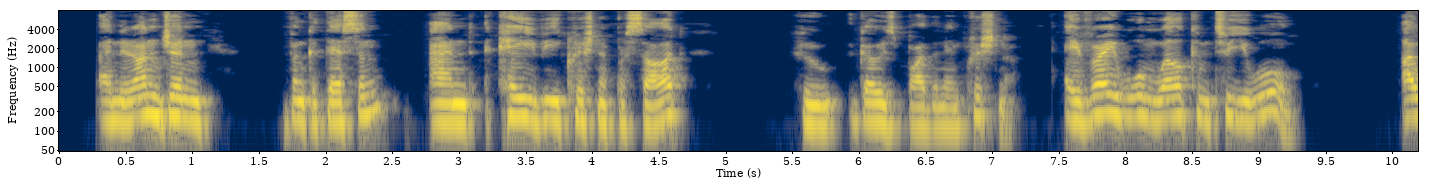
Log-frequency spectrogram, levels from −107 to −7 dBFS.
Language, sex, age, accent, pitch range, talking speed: English, male, 30-49, British, 125-160 Hz, 130 wpm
